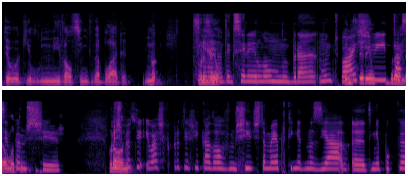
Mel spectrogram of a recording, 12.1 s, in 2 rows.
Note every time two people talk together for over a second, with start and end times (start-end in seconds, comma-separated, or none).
5.1-6.6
